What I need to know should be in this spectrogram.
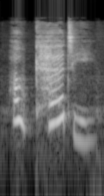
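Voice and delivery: high, bright joyful call; joyful cry. A narrator's reading. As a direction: call out in delight. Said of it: "cried Irene, clapping her hands right joyfully".

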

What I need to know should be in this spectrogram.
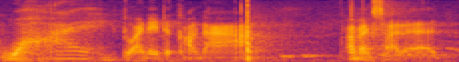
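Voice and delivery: hushed, low protest of excitement; barely voiced, comic excitement; mock-subdued retort. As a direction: protest under your breath. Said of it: "I'm like".

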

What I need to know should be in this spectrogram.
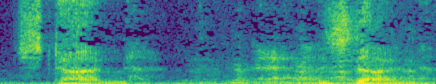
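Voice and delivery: low, soft sigh of completion; hushed, weary relief. Acted. Parent done wrapping presents at four a.m., hushed relief. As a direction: drop low and soft, job finally over.

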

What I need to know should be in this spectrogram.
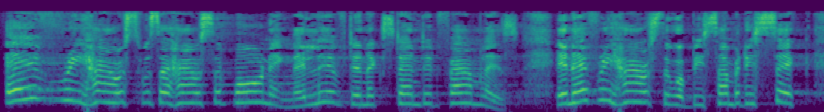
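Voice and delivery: loud, high, driving declamation; preaching at full force. Real, not acted. Preacher describing houses of mourning in Solomon's time, forceful preaching. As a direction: drive each phrase out loudly, pitched high.

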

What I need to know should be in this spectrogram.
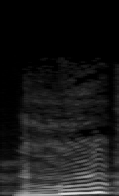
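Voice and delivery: high, loud rising "ooh"; mock delighted girlish ooh; imitated squeal of delight; excited squeal. Acting out her excitement.

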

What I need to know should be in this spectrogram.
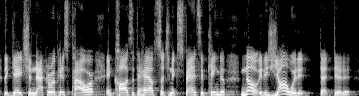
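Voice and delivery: rising pulpit fervour, pressing each question; impassioned sermon build; preaching at full force. Acted. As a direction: drive it home like a revival preacher. Rising preaching on false gods.

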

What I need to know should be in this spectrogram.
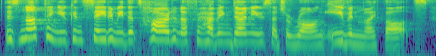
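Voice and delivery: high, agitated, imploring voice; distraught apology. A narrator's reading. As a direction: plead through distress. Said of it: "sobbed Phoebe".

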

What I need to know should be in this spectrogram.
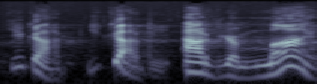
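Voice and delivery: low, soft, quick disbelief; incredulous. Retold or imitated. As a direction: mutter that nobody could believe this. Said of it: "I'm like".

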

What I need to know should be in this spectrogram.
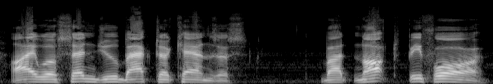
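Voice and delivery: imperious, measured boom; commanding Great Head. A narrator's reading. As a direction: lay down terms like a booming giant.

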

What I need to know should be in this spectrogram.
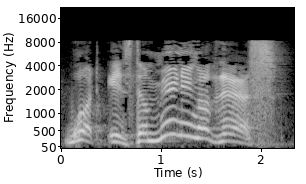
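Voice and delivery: high, furious shout of a blacksmith; angriest voice. Acted. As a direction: roar it out, outraged. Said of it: "in the angriest voice they had ever heard".

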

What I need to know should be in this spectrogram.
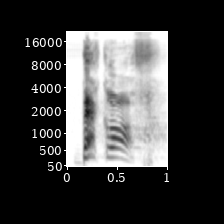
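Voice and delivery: loud command. Acted. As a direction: hurl the warning at the congregation. Warning repeated with force.

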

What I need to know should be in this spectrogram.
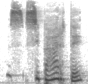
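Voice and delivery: slow, soft, stammering fear; frightened stammer. Acted. Frightened girl stammers back at the sick woman, softly. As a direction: stumble over it, afraid to understand. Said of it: "balbettò la barberina che aveva paura".

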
